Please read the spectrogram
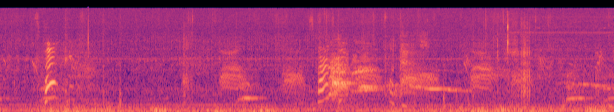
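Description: A woman's voice speaking briefly and softly, with a short high call rising in pitch about half a second in.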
